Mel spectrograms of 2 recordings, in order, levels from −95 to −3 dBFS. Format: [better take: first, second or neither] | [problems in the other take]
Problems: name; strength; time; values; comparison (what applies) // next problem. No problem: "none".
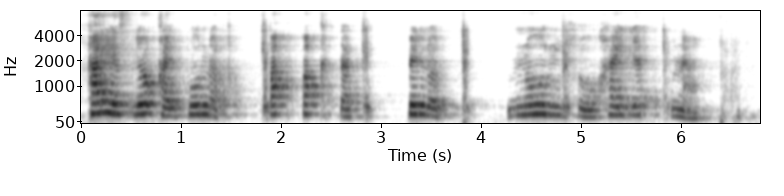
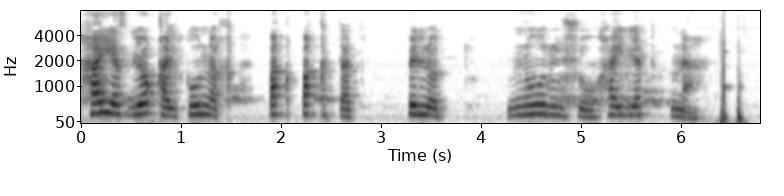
second | noise reduction (neural mask model DeepFilterNet 3)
